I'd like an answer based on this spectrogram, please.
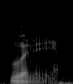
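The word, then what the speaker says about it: Lyney: for that maybe it's just a thought it's pronounced Lenny oh okay all right Lenny gotcha I'll I'll try to remember that all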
